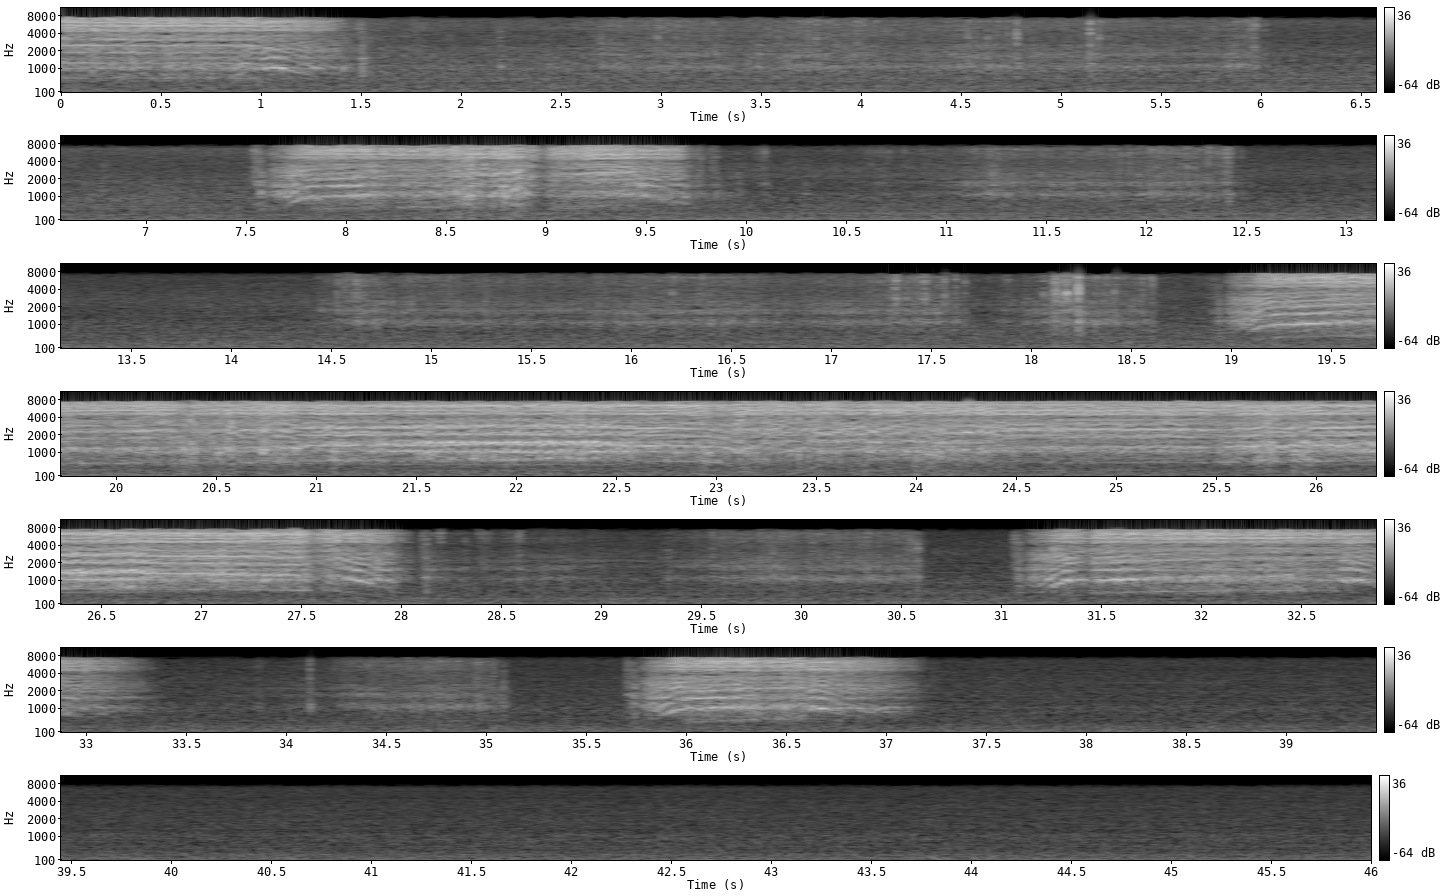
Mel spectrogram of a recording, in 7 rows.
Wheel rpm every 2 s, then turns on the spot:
100, 10, 30, 20, 110, 10, 10, 10, 20, 70, 160, 160, 160, 150, 30, 60, 50, 20, 60, 0, 0, 0, 0.
2-6 10-18 28-30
